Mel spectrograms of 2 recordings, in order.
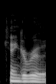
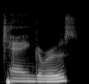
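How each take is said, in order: First: The first syllable is not strongly stressed. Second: The first syllable kang is strongly stressed.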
